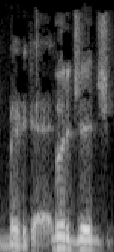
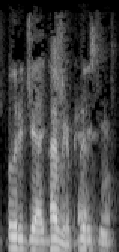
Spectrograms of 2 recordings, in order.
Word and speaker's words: Buttigieg: Mayor Pete Buttigieg. Buttigieg. Yeah, I mean Trump. One syllable, Trump. You can't mess up the name. Just go with Butt.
